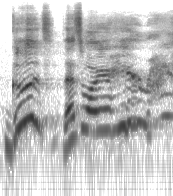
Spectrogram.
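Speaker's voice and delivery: high-pitched put-on Dutch accent. Retelling what a guy said as they walked out, imitating his accent. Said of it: "You're doing the accent with it too".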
